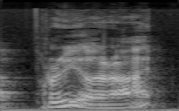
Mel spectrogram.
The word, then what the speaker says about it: Priorat: III, and it's a Priorat, or as they say in Spain, a Priorat. Priorat. I'm not really good with trilling. I'm not. My apologies. But it is a Priorat.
